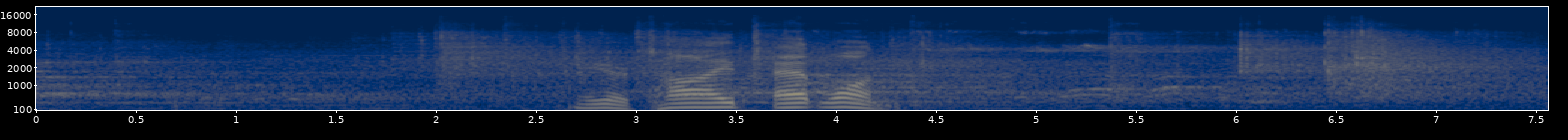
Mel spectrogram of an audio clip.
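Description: Hockey sticks clack against a ball and each other.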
